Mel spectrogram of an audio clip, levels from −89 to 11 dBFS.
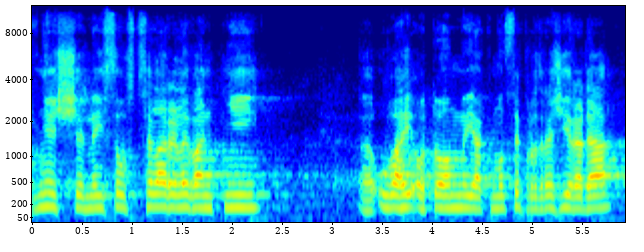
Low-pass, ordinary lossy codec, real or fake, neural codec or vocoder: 10.8 kHz; Opus, 24 kbps; real; none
